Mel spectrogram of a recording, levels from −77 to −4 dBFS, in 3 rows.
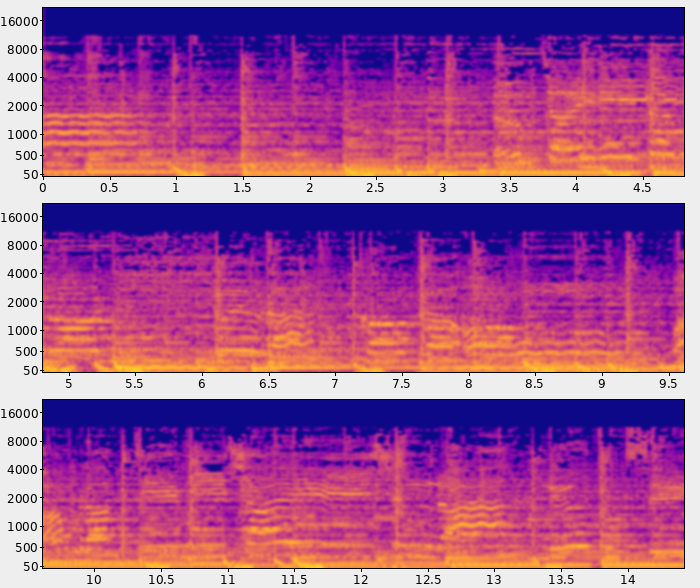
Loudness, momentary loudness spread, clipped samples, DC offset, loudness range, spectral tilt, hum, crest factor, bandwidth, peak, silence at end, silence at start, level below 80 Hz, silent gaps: -16 LUFS; 4 LU; under 0.1%; under 0.1%; 2 LU; -5 dB/octave; none; 12 dB; 11.5 kHz; -2 dBFS; 0 s; 0 s; -22 dBFS; none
